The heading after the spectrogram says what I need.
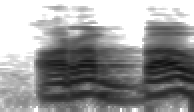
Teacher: لمن خشیہ ربہ، ربہ کے را کو پر پڑھا جائے گا، اس کا قاعدہ ہے کہ را کے اوپر زبر پیش ہے تو را کو پر پڑھا جائے گا، را کے نیچے زیر ہے تو را کو باریک پڑھا جائے گا، را کے اوپر زبر سے را کو پر پڑھیں گے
